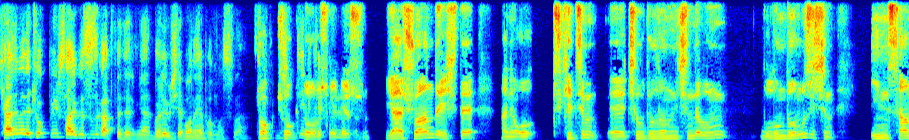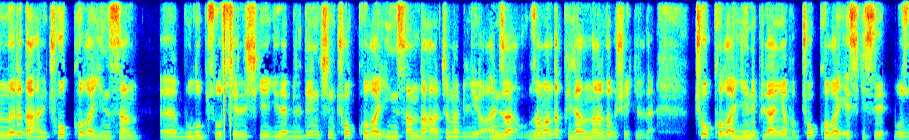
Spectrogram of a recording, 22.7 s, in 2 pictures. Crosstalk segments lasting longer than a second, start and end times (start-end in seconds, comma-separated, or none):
3.2-4.6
